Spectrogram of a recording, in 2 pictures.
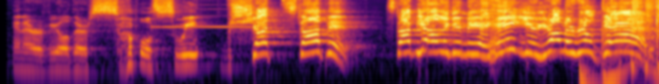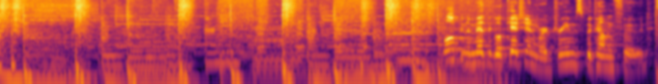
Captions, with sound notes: - And I reveal their supple, sweet, (oven beeps) stop it! Stop yelling at me, I hate you, you're not my real dad! (groovy music) Welcome to Mythical Kitchen, where dreams become food.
